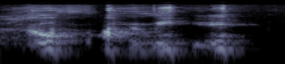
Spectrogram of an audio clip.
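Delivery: breathy whisper after laughing; whispered aside. Real, not acted. Amused by Brett's mistakes, whispering to herself.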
